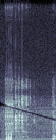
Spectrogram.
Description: bump; needleman

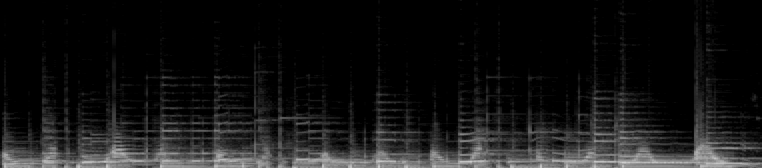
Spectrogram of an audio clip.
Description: funky

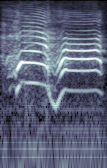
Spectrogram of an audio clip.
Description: haha, voice; lmctf

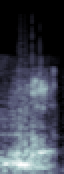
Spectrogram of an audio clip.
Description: gurp; ogre

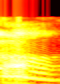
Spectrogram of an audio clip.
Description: fall; openffa; astro

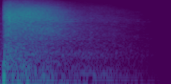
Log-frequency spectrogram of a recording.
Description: steam

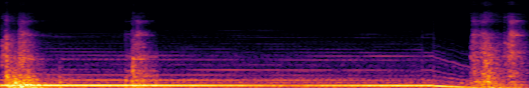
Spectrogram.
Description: crane; rogue

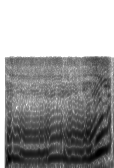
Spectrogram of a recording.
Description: pain

